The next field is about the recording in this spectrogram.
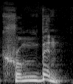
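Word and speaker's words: Khruangbin: And it's a Have you seen that crumb bin?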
